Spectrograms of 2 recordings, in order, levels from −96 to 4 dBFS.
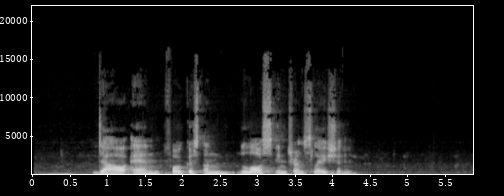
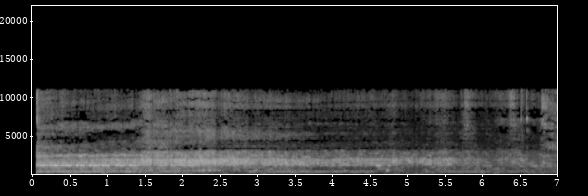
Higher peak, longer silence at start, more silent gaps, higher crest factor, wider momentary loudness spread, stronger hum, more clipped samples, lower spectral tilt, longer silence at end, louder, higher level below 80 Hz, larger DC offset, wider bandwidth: first, -2 dBFS vs -16 dBFS; first, 0.25 s vs 0.05 s; neither; about the same, 20 dB vs 18 dB; second, 10 LU vs 13 LU; neither; neither; first, -6 dB/octave vs 0.5 dB/octave; first, 1.55 s vs 0 s; first, -20 LUFS vs -32 LUFS; first, -50 dBFS vs -78 dBFS; neither; first, 16 kHz vs 11.5 kHz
